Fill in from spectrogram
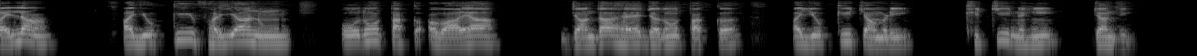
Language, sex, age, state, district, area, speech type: Punjabi, male, 30-45, Punjab, Barnala, urban, read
